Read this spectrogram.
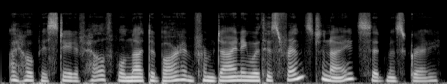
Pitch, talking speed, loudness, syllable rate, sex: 180 Hz, 270 wpm, -16 LUFS, 5.4 syllables/s, female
